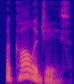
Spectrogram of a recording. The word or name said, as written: ecologies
